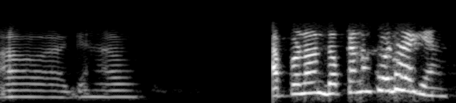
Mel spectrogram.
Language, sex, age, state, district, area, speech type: Odia, female, 45-60, Odisha, Sundergarh, rural, conversation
